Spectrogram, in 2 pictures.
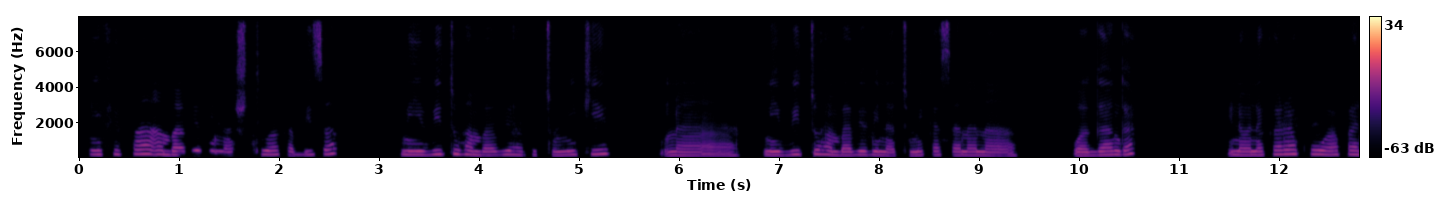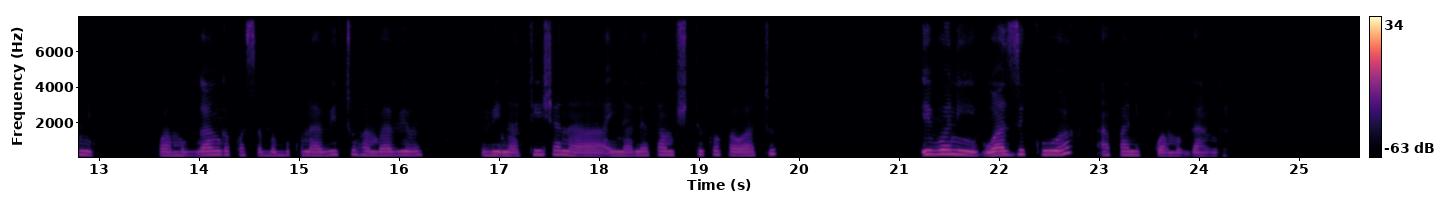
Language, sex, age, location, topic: Swahili, female, 25-35, Nakuru, health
